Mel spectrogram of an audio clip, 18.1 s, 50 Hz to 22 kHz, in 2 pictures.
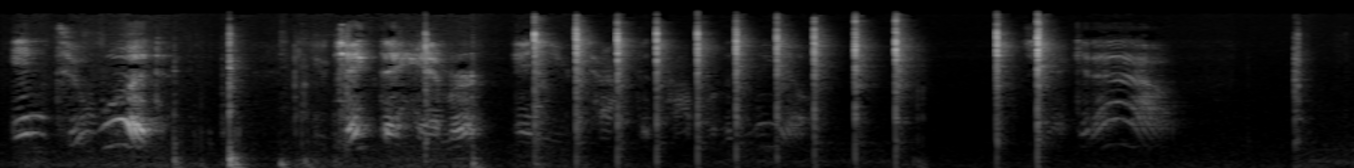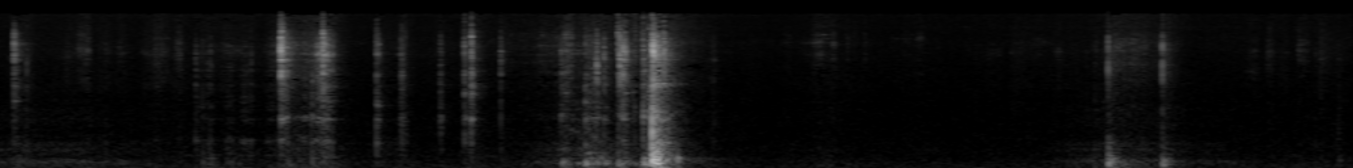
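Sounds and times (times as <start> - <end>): plastic toy tools clicking and knocking: 1.0 - 7.2.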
